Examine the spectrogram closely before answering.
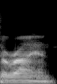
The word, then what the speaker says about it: Orion: do you say his first name I it's Orion okay so Orion kirkering has a 1.63 era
